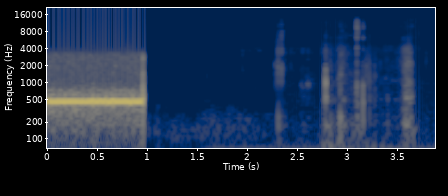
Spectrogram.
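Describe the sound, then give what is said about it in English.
Telephone ringing: a single loud, steady electronic tone lasting about a second cuts off abruptly, followed by silence and then scattered faint clicks and small handling noises. “Am I talking loud enough over the rings?”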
